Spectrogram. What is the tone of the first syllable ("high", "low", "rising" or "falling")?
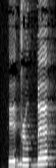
rising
